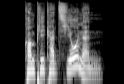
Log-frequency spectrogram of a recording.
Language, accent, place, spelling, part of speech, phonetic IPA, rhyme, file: German, Germany, Berlin, Komplikationen, noun, [kɔmplikaˈt͡si̯oːnən], -oːnən, De-Komplikationen.ogg
- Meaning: plural of Komplikation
